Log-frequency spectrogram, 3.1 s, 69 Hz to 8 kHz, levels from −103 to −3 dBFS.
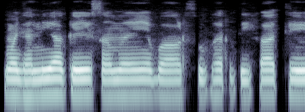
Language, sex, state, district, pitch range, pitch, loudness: Chhattisgarhi, male, Chhattisgarh, Sarguja, 130-135 Hz, 135 Hz, -20 LUFS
